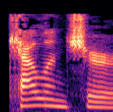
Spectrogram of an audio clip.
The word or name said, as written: calenturish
